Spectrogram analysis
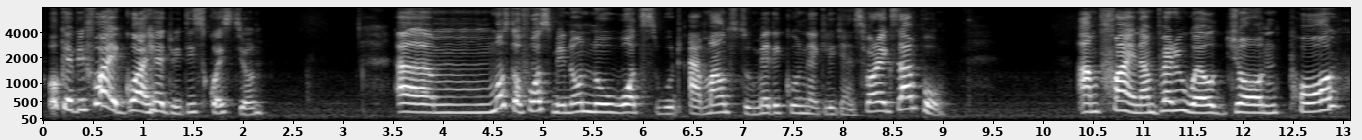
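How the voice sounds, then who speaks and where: A woman's voice: medium pitch, unhurried, fairly bright tone. A young adult woman from Nigeria with a Nigerian accent, hosting a live stream, asking earnest rhetorical questions and greeting viewers by name. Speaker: livestream host on legal topics. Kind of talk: live-stream talk answering viewer comments.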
